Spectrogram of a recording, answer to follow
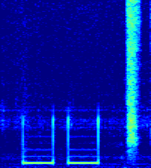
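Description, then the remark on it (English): Two steady, mid-pitched telephone tones, each lasting under half a second with a brief gap between, like a phone line connecting as the next caller is called in, followed by a short soft burst of hiss. “I think we should have another call. So let's call it in.”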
